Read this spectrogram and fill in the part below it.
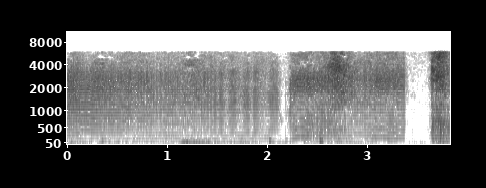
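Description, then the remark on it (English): A long, buzzy fart with a wavering pitch, followed by a couple of shorter sputtering bursts after a brief break. It's fairly loud, with no talking. “But when I do, I fart. It sounds like cowbell.”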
